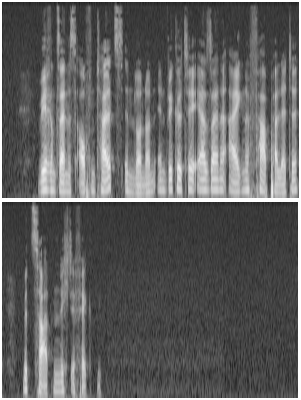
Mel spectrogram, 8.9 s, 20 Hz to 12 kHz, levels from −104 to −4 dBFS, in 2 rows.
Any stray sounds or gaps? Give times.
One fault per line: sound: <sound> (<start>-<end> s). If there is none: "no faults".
no faults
